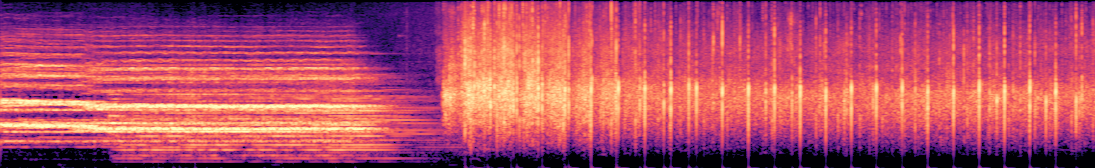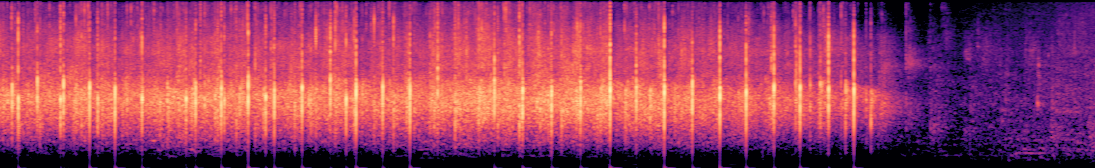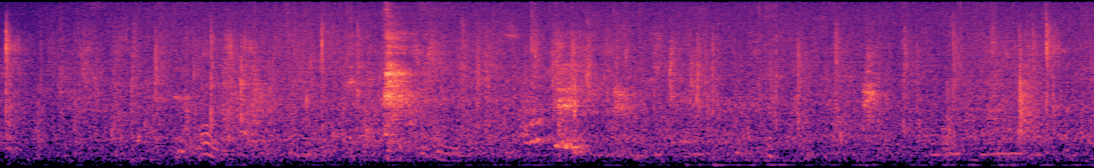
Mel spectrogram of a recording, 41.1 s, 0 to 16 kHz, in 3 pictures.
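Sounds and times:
women's choir holding a chord: 0:00.0 - 0:05.5
audience applauding: 0:05.4 - 0:25.2.

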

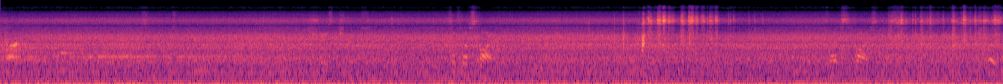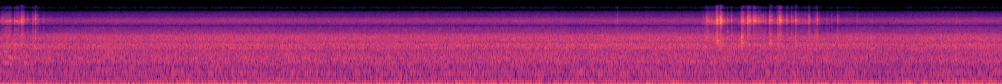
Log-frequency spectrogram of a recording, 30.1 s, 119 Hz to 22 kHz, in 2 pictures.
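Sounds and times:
aircraft cabin rumble: 0:00.0 - 0:30.0
high crackling clicks: 0:25.6 - 0:27.7.

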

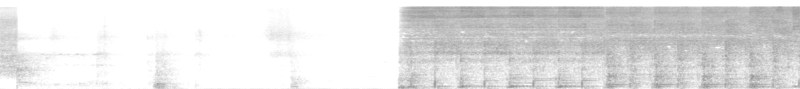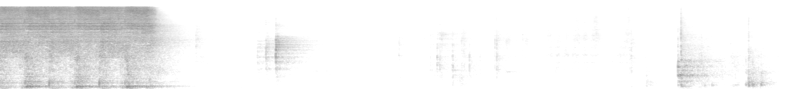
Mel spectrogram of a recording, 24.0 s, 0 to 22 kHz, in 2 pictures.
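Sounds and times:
oil dispenser hiss: 0:06.0 - 0:14.6.

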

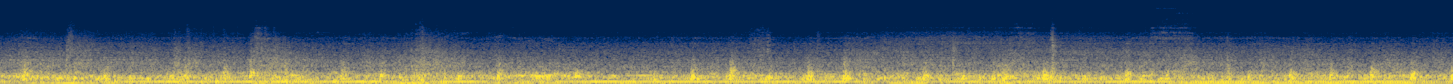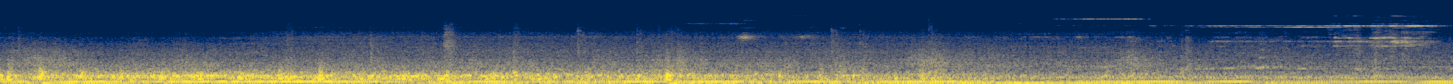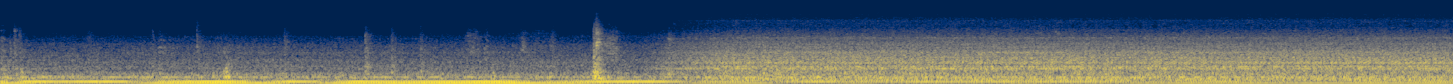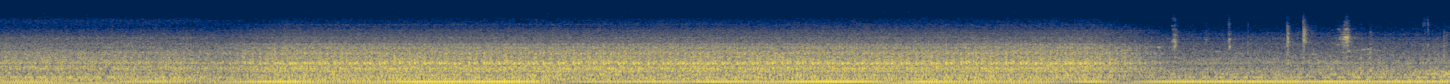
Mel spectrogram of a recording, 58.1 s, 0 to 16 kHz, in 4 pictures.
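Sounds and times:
train wheels rolling: 0:00.0 - 0:58.0
wheel squeals: 0:24.8 - 0:29.3
diesel engine drone: 0:29.6 - 0:58.0.

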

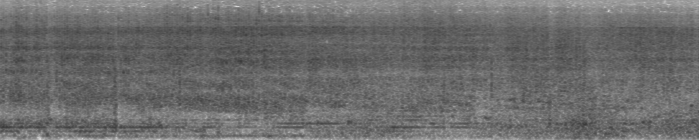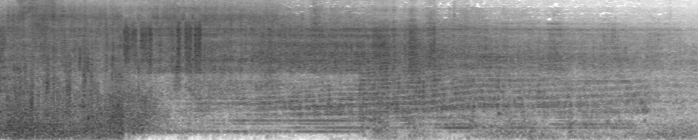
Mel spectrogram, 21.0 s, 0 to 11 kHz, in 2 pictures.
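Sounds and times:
helicopter rotor and turbine: 0:00.0 - 0:20.9.

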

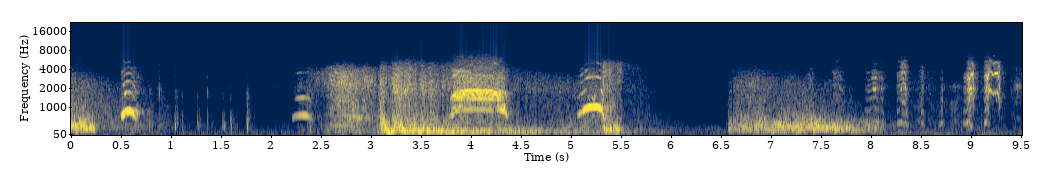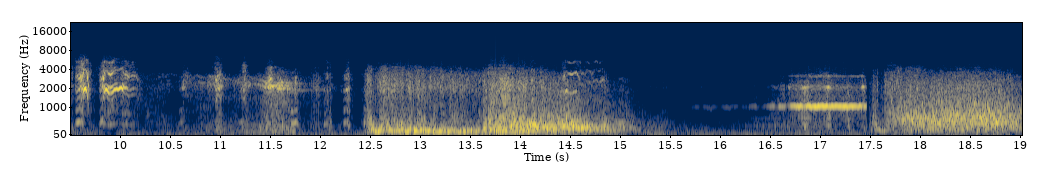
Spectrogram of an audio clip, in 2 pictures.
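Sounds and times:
cartoon explosions: 0:00.0 - 0:01.1, 0:02.2 - 0:05.9, 0:06.6 - 0:15.5, 0:16.3 - 0:19.0
shrill cries: 0:08.0 - 0:12.5.

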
